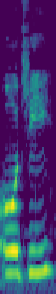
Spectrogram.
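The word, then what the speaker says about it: Ogee: There came out these highlighter, bronzer, and blush from OG, O-G-E-E. So I'm thinking that's how it's pronounced, OG.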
